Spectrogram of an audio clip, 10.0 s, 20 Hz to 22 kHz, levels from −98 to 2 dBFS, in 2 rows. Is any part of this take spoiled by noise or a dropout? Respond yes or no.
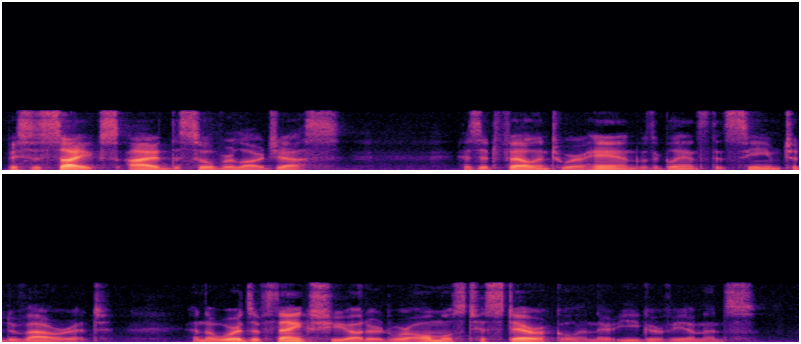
no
